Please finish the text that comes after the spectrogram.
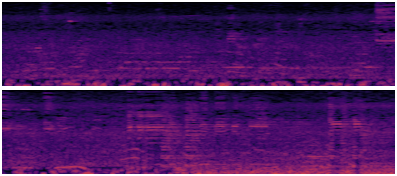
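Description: Road traffic rumbles steadily as car horns toot several times, some near and some farther off, with people talking over the noise.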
